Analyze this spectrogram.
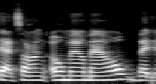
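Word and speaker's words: ʻOumuamua: so aptly pointed out I'm going to try to pronounce it it's oh Mao Mao and it sounds like that song Oh Mao Mao but it's not it's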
